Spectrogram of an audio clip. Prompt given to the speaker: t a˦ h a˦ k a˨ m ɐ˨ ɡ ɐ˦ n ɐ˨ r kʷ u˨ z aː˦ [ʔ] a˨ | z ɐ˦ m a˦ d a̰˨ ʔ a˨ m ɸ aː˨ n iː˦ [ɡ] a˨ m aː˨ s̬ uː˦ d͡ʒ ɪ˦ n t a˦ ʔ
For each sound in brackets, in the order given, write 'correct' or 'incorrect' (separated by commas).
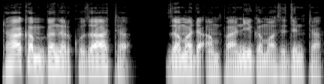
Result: incorrect, correct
